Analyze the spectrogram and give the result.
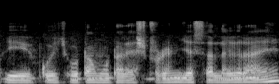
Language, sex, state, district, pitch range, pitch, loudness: Hindi, male, Jharkhand, Deoghar, 100-105 Hz, 100 Hz, -17 LUFS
